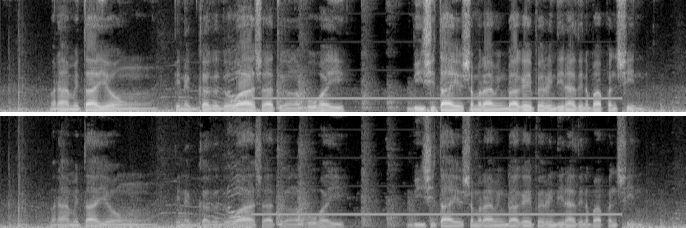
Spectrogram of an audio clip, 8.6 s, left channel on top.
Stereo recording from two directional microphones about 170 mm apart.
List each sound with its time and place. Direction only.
0.6 s speech: 30° left (ahead or behind)
1.5 s speech: 15° left (ahead or behind)
2.1 s speech: 35° left (ahead or behind)
2.7 s speech: centre (ahead or behind)
3.0 s speech: 35° left (ahead or behind)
